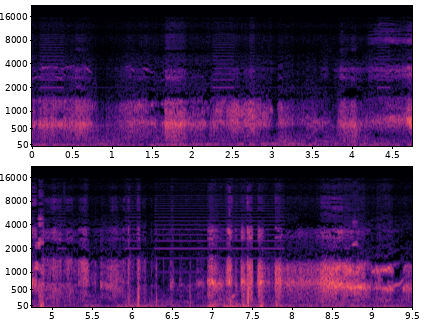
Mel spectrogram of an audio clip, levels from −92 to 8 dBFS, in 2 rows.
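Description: A faint buzz pulsing at around 500 Hz, roughly 30 dB below the sound, runs throughout. This is computer activity noise, where processor or peripheral load disturbs the audio circuit's shared ground.

A sharp, fairly loud chirp at 4.78 to 4.89 s and a quieter blip at 8.76 to 8.82 s are each a corrupt frame decoded. Damaged compressed data, seemingly a few frames each time, was played anyway and put energy at the wrong frequencies.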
